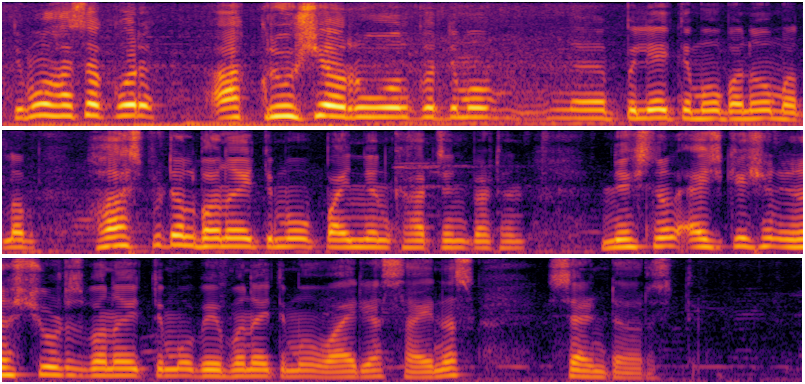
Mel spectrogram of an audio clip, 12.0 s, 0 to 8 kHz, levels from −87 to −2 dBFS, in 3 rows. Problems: continuous background conversations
